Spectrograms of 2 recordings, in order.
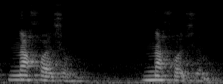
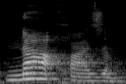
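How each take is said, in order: First: "naxwazim" with a clipped short first A. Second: Slow "naxwazim", first syllable long and stressed. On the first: Retold or imitated. Teacher imitating students' mistake, short first syllable in "naxwazim". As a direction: cut the "na" of "naxwazim" short, softer. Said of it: "many of our students pronounce like". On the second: Shown as a demonstration. Teacher correcting students, long stressed first syllable in "naxwazim". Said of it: "Stress it in the first".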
